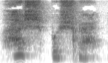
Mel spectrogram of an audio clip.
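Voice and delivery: whisper. A narrator's reading. Rabbit hushes Bush Rat in the tree, whispering. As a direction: hush him quietly so the lion won't hear. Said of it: "Rabbit whispered".

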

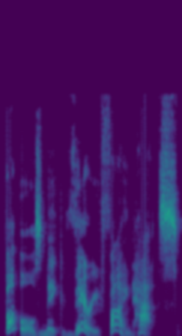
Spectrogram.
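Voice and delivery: plain reading voice

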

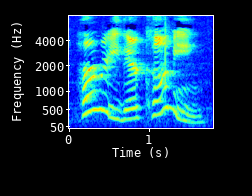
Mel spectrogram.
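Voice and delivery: high shout easing into a drawn-out cry; loud, pressing alarm call; urgent warning. A narrator's reading. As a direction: call out in alarm, stretching the end. Annie warning of pirates.

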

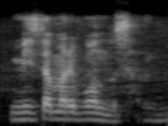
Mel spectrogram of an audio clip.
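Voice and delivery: usual speaking voice

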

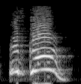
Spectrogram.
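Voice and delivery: high, loud wail of dismay; panicked, high-pitched exclamation; alarmed cry. A narrator's reading. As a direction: cry out the terrible discovery. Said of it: "she cried".

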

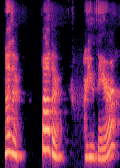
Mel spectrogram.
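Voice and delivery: ordinary delivery, nothing marked

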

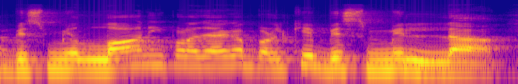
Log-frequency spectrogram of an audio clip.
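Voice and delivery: usual speaking voice

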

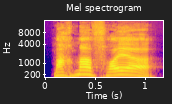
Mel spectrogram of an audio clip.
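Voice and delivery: put-on high, slow child's demand; demanding son. A narrator's reading. Son demanding a fire from father, insistent. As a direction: stretch it out like an insistent boy. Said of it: "verlangte der Sohn".

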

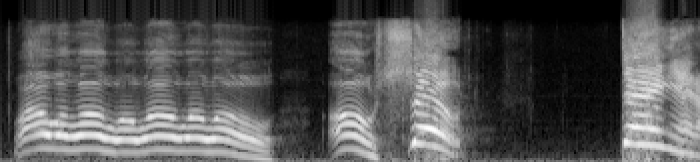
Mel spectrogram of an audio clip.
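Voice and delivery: high, loud burst of alarm; alarmed shouting. Real, not acted. Player watching himself crash, alarmed shouting. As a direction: yell as it all goes wrong.

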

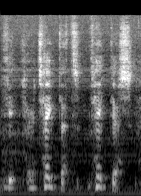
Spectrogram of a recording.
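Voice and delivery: urgent whisper, take this; whispered urging. Pretend. Pretending to hand the phone to the gate agent, whispered. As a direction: hush and push the phone over. Acting handing the phone over.

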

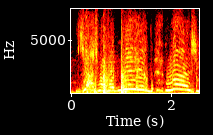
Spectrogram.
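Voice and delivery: loud, high-pitched yell; playful yelling. Pretend. Streamer clowning on a voice chat, high yell. Yelling while hearing the voice back.

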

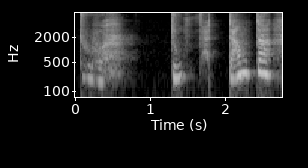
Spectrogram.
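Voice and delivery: seething, broken-off insult; incensed. A narrator's reading. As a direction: spit out the insult slowly, piece by piece. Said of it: "sah ihn aufgebracht an".

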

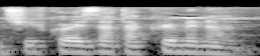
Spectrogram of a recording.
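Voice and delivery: normal talking voice

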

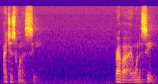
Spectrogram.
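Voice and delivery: hushed, tender plea; soft plea. Retold or imitated. Blind man quietly asking Jesus to see. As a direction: ask it gently, almost under your breath. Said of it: "The blind man said".

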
